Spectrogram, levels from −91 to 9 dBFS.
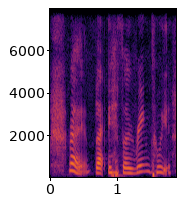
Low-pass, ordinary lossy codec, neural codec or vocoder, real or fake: none; none; codec, 16 kHz, 4 kbps, X-Codec, HuBERT features, trained on general audio; fake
